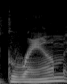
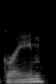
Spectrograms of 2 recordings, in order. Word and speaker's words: Graeme: It's Paul and um is it's it's Graham is I it's like how it's pronounced, but it's like Graeme. Graeme.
